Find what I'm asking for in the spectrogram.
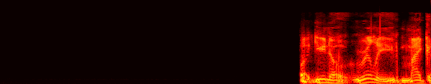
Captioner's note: silence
